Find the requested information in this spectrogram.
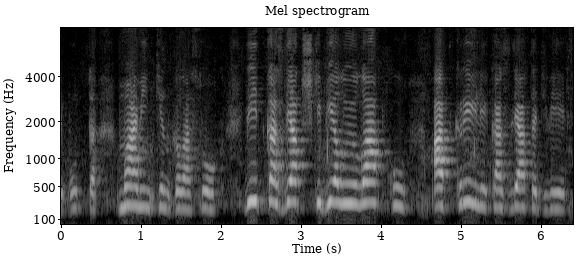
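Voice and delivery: plain reading voice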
